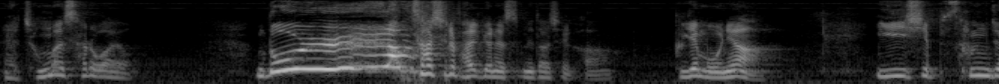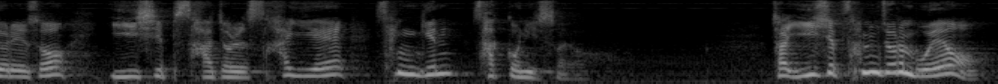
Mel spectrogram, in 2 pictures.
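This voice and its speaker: A male pastor preaching a sermon in an animated, emphatic way, with humorous asides to the congregation. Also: sits high, measured pace.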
